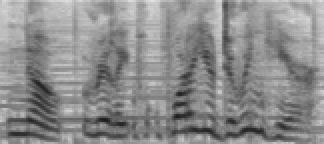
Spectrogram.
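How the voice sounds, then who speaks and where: A fretful, thin-skinned soap star in a radio drama. Her fairly high voice swings widely in pitch, melodramatic and hesitant, with music behind it. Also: animated, unhurried, lo-fi sound. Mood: outraged. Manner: breathy sighs, hesitant, melodramatic. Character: anxious, easily wounded soap opera actress, female. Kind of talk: audio drama acting.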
